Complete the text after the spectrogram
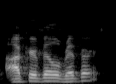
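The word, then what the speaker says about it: Okkervil River: We talked about funk, Ockerville River. Did I say it right? – You did.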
